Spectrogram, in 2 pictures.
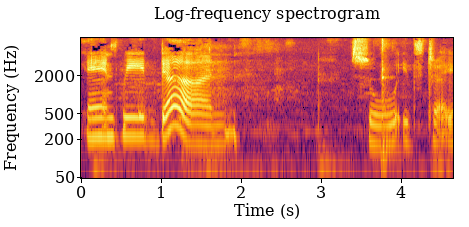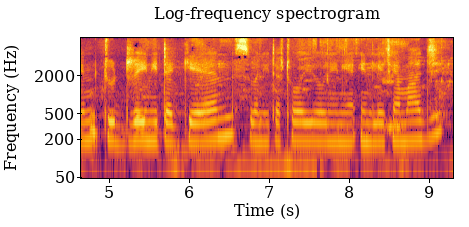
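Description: A woman's voice: fairly low pitch, fairly even intonation, takes it slowly, a little mellow, rough recording. A woman with a Kenyan accent chatting casually and playfully as she narrates a chore, switching languages mid-sentence. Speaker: vlogger. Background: clicking and water sounds.

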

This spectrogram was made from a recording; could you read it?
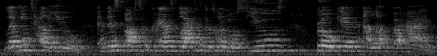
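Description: High-voiced young woman poet, very echoey. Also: moderate pace. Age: young adult. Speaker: slam poet. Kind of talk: spoken word poetry performance. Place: indoor stage in front of a projection screen. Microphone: far camera. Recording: very echoey room, distant mic, background noise.

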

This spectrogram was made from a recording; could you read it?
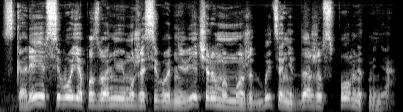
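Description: Man narrating an audiobook with lively pitch swings. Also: normal speed. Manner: expressive, acted-out storytelling. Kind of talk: first-person dramatic audiobook narration.

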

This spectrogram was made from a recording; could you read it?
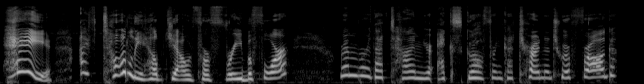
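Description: A woman's voice: high voice, very animated, normal speed, fairly bright tone, no echo, clean studio sound. A young woman playing a teasing, smug, secretly lovestruck elf mage in an audio roleplay, playful and easily flustered. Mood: playful, defensive. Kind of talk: audio roleplay addressed to the listener.

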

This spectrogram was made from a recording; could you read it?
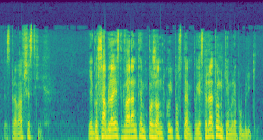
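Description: A man's voice: mid-range voice, animated, brisk, dark tone, dry recording, natural voice. A man acting a pompous, authoritarian head of state in a satirical radio drama, self-important and foolish. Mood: solemn, commanding.

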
